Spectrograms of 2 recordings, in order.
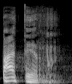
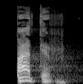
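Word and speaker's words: pater (πατήρ): Por ejemplo, en el griego, la palabra padre se pronuncia pater, pater, que significa, el significado en el griego de esa palabra pater es nutridor, el que nutre, protector, que protege, y sustentador.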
